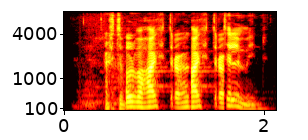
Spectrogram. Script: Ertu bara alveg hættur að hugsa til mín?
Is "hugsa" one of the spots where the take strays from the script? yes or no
yes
